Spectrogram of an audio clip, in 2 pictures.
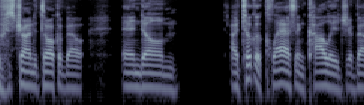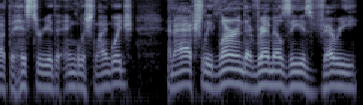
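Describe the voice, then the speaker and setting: A man's voice: fairly low pitch, mellow, dry recording, clean studio sound. A man in his thirties, a rapper, talks about his album in a rambling, casual monologue full of fillers and restarts.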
